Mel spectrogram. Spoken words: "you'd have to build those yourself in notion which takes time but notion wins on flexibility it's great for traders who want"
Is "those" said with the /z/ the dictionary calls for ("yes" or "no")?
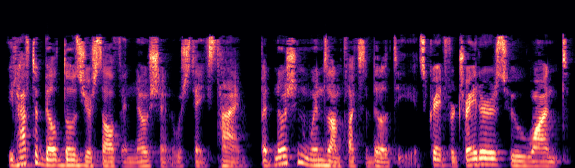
yes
